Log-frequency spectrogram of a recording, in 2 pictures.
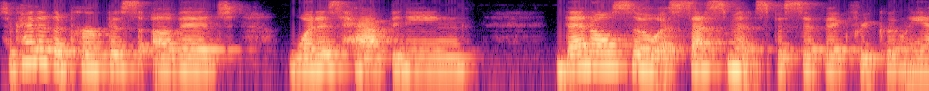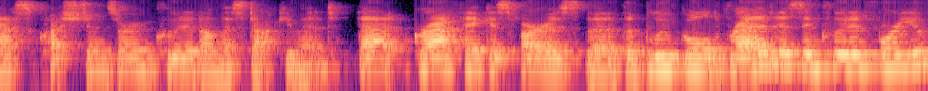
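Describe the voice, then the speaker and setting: A woman talks at a moderate pace in a medium-pitched voice with ordinary pitch variation. Room echo is audible. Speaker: education official presenting webinar. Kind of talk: webinar presentation.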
